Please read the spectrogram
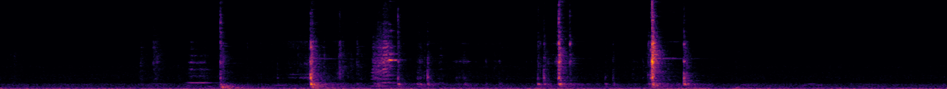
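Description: Race-car cockpit latches and fittings being handled: about five sharp metallic clicks and clanks spread over a few seconds, over a low steady rumble.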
